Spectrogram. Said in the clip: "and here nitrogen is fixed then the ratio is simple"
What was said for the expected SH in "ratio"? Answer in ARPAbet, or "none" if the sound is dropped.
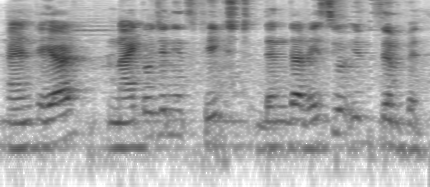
S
